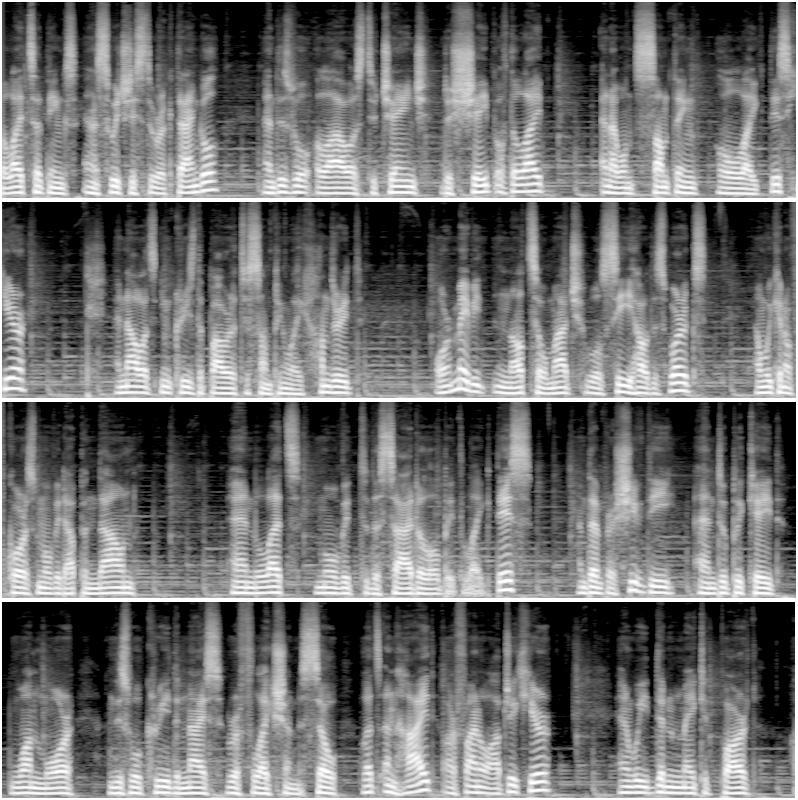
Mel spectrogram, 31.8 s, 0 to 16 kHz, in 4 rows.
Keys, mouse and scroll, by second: 0.4-1.6 drag, 2.7 click, 9.1-10.9 drag, 10.6 KP_0, 12.5-15.0 drag, 15.3 click, 15.8 g, 15.9 z, 17.3-18.4 drag, 19.2 g, 19.5 x, 21.4 click, 22.0 shift+d, 22.4 x, 24.6 click, 25.7 scroll up 2, 28.1 click, 29.6 click.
